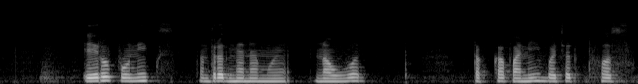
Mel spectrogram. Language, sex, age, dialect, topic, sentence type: Marathi, male, 56-60, Northern Konkan, agriculture, statement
